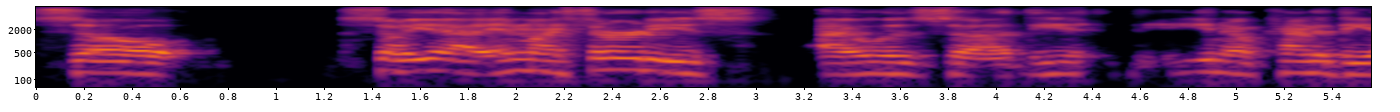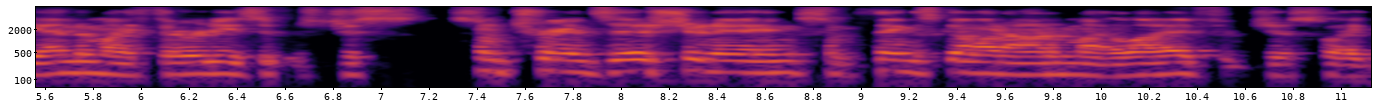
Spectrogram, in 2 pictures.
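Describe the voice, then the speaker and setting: An unremarkable speaking voice from a man, fairly high in pitch, with fairly even intonation at a fairly slow pace. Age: 40s. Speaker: esoteric author and Freemason. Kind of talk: interview.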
